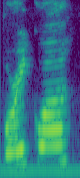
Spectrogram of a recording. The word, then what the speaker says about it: Boricua: So it's Boricua, but he said it better.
